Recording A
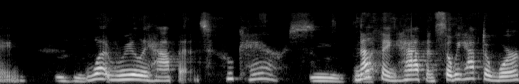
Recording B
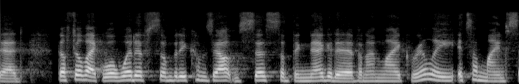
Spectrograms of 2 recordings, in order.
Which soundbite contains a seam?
A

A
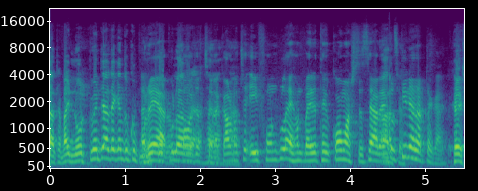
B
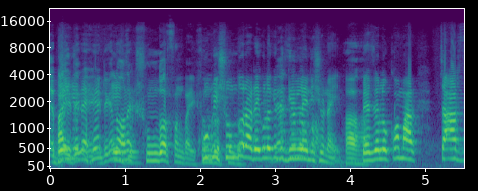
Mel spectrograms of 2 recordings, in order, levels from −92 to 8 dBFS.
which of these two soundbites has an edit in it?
A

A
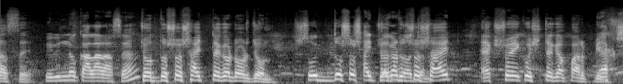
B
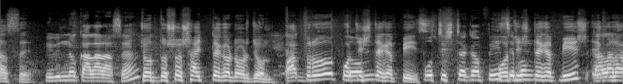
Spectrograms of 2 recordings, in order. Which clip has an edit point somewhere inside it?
B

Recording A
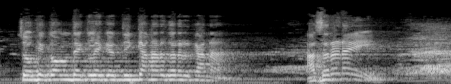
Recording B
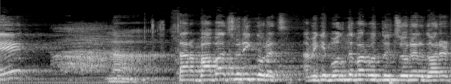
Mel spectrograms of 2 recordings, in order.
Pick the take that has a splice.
B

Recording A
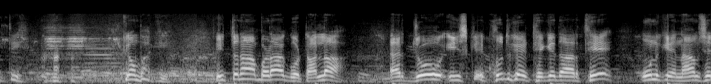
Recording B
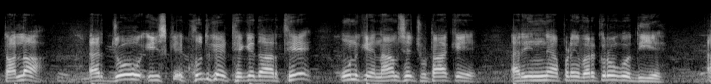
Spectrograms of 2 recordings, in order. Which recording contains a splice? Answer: A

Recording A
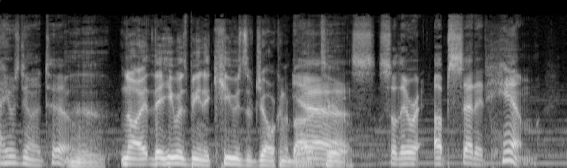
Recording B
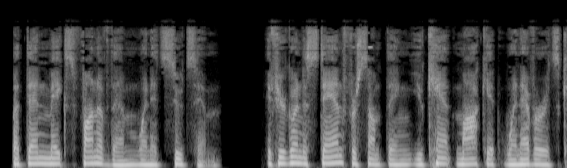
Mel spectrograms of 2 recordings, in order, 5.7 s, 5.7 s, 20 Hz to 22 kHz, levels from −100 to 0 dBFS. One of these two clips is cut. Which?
B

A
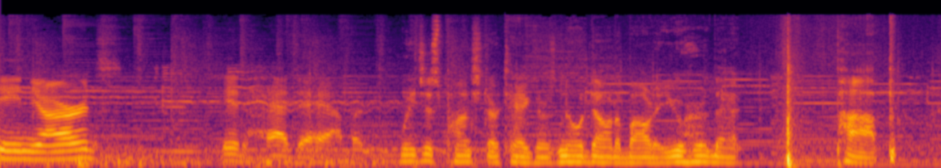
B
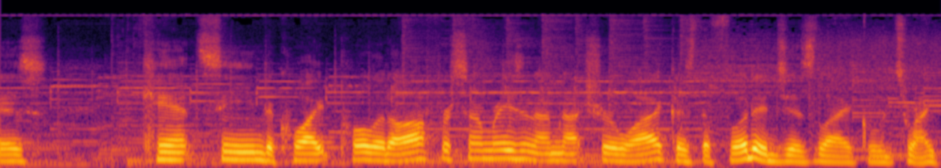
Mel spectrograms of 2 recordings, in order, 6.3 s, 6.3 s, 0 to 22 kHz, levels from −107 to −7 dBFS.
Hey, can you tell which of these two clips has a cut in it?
A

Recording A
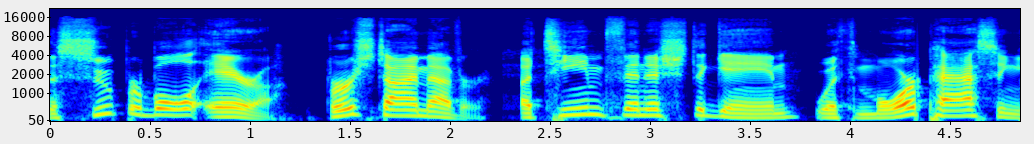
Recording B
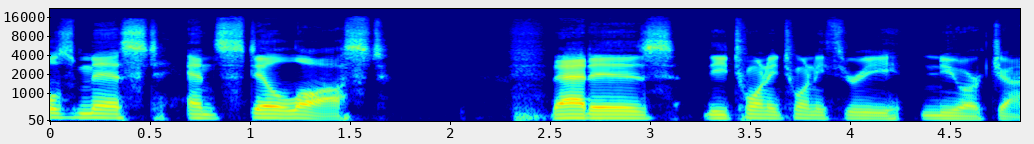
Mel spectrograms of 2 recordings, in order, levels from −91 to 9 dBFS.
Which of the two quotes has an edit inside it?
A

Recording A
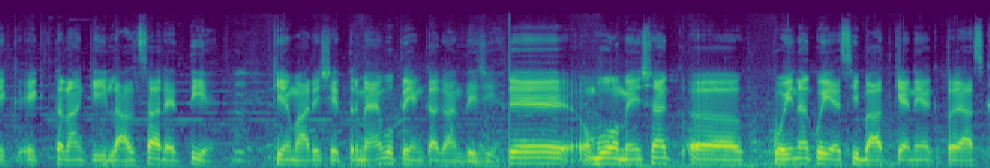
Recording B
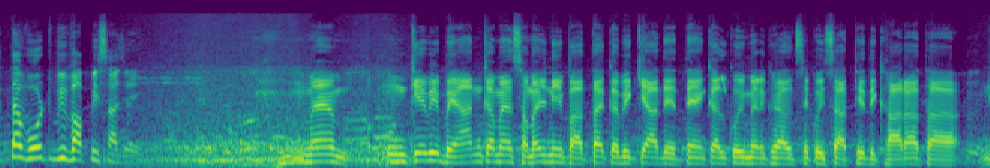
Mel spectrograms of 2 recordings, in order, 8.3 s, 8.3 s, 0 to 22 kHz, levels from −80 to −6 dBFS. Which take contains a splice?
A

